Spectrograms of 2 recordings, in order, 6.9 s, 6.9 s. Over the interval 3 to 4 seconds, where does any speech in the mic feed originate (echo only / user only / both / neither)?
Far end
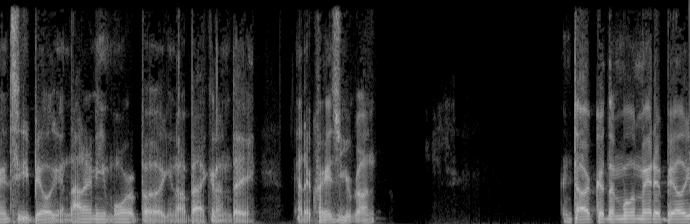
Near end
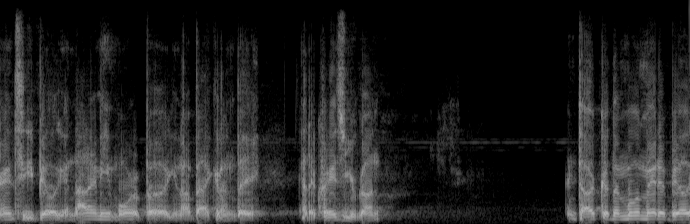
echo only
